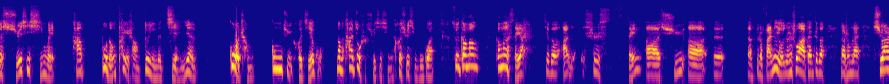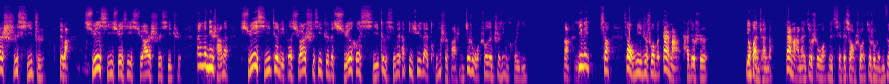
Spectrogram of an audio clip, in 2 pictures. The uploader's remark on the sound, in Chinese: 首次线上活动, 用 zoom 会议室组织自在的主题讨论。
